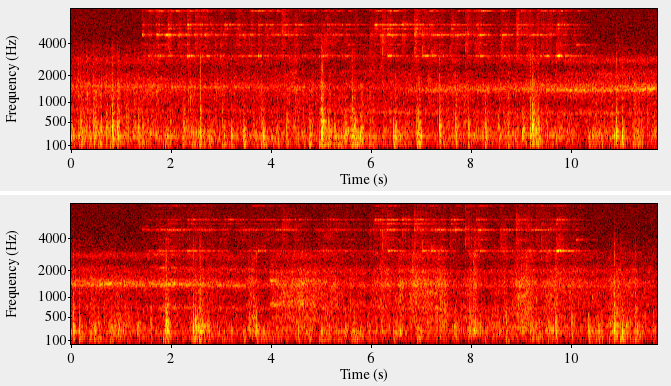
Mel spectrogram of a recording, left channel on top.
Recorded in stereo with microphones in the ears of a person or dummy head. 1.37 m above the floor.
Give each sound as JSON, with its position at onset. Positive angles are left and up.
{"t": 1.4, "sound": "keys jangling", "side_deg": 35, "distance_m": 8.5}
